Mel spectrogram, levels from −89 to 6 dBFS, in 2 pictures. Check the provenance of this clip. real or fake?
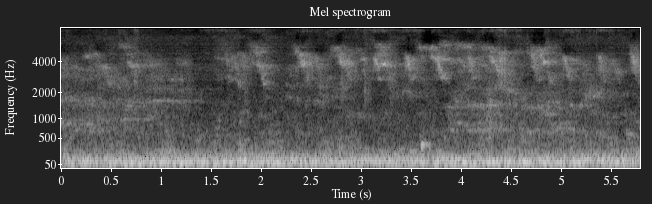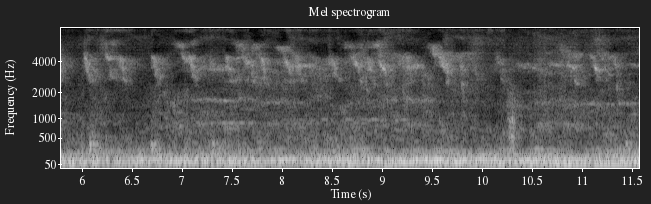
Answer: fake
